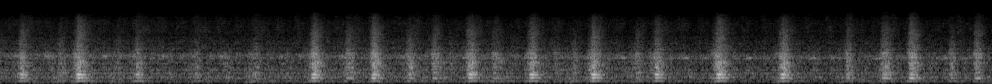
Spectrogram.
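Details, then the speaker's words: Maytag Centennial commercial washer, just over a year old and overloaded for the demo, agitating the rinse water: sharp rhythmic clacks about every 0.6 s, estimated at 100-110 dB, like a cement mixer. The source inside the washer is unknown. "I'd say the level is 100 decibels maybe 110 when all that noise is going on is deafening"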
